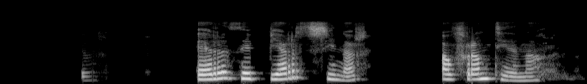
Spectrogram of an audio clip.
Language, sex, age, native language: Icelandic, female, 40-49, German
